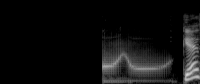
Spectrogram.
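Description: Silence for about a second, then a short cartoon 'boing' transition sound effect whose pitch rises and then falls, followed near the end by a synthesized voice starting a word.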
